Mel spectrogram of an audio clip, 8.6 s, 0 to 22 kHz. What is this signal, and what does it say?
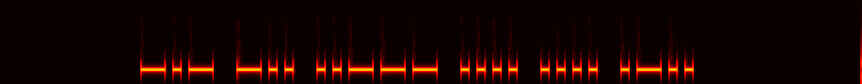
Morse code, heard as a keyed tone, about 16 wpm, 700 Hz. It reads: KD2HHL
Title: USA Call Signs - 6 Characters - Repeated 3x - 15wpm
